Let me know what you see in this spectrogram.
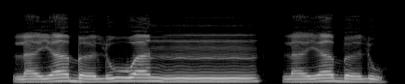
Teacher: ba yang sukun di sini terdapat sifat qalqalah sughra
